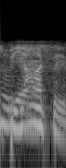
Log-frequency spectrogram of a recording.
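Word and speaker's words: Beyoncé: Beyonce, right? – Yes. – Yeah. You know what? I was really tired that day. What can I say? – It's Beyonce, though.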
